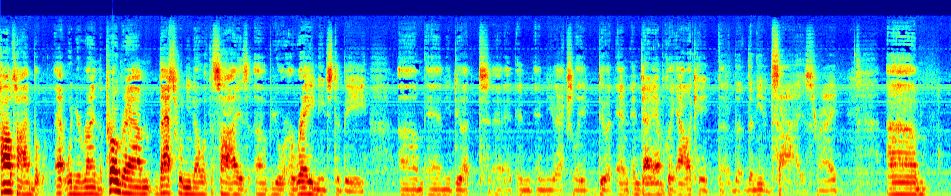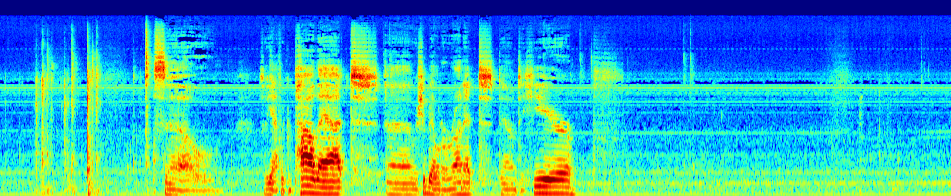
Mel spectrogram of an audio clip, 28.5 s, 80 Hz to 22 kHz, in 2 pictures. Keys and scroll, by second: 15.0 ctrl+s, 15.7 ctrl+b.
